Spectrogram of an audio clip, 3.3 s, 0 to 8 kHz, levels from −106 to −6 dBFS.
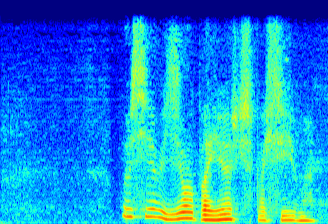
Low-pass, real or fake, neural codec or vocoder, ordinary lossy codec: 7.2 kHz; fake; codec, 24 kHz, 0.9 kbps, WavTokenizer, medium speech release version 2; none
